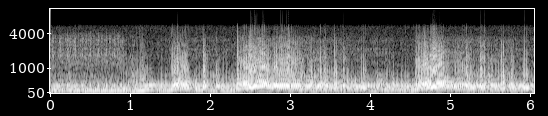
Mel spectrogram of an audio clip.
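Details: 2001 Ford Mustang GT convertible before rebuild, rough-running engine revved in short blips: heavy rhythmic knock that quickens with revs; rod knock.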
